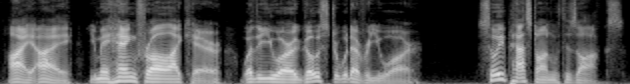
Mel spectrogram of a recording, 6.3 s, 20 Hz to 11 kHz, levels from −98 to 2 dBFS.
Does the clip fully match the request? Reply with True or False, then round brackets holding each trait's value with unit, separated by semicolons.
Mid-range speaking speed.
False (240 wpm)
